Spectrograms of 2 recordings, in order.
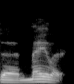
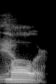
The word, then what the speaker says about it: Mahler: I think it's actually pronounced Mailer, not Mahler.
